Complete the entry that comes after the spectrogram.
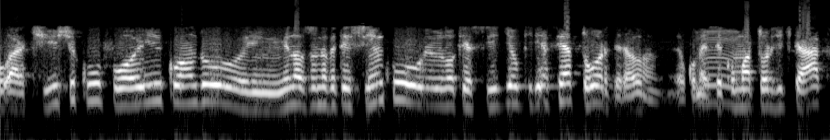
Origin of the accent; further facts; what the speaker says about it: Alvorada, Rio Grande do Sul, Brazil; also born or lived in Porto Alegre; eu me considero um alvoradense exatamente porque eu não tenho lembranças de Porto Alegre. Eu nasci no Hospital Getúlio Vargas, que fica em Porto Alegre. Eu acredito que eu devo ter morado em Porto Alegre, acho que uns 3 aninhos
